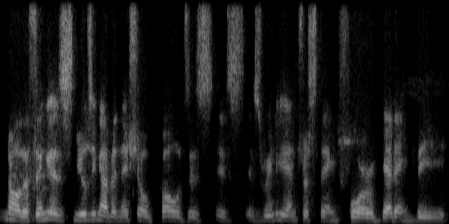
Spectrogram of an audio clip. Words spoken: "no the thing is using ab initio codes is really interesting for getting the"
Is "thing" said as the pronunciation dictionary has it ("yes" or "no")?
yes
